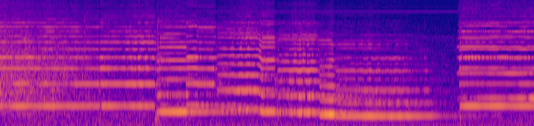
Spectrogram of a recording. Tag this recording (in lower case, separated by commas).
music, bowed string instrument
